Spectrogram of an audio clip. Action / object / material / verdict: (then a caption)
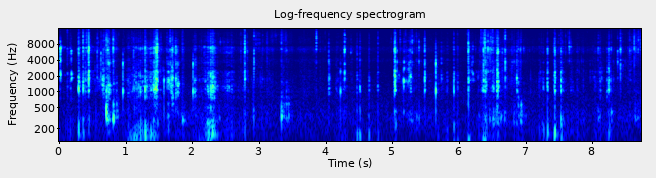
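scrape / bar of laundry soap scraped by a steel blade / soap / none. A steel utility knife blade scrapes curled shavings off the face of a solid, dark brown soap bar held in the hand. The result is a dense run of short, dry, bright scraping crackles with almost no low end, each stroke dying away almost at once between brief pauses.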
